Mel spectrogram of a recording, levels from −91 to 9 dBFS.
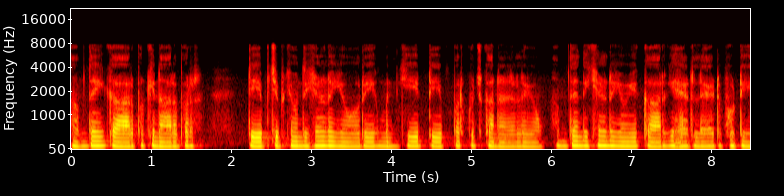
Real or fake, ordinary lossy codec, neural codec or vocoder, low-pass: real; none; none; none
